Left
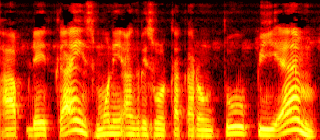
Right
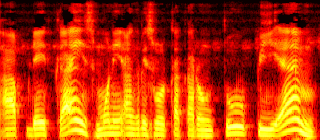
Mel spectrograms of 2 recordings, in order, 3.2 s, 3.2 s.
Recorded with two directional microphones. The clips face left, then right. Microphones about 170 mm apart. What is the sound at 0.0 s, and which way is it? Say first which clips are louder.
Speech: right 5 dB; 30° right (ahead or behind).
